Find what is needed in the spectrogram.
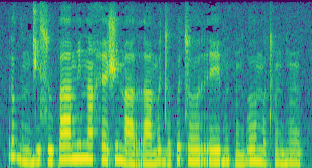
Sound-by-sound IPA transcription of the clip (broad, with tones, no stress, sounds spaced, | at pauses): ɾ ʊ˦ ɡʷ ɪ˨ n ɡ i˨ s u˨ p aː˦ m i˦ n ã˦ h ɛ˦˨ ʃ i˦ m aː˨ r aː˨ m ʊ˦ d ʊ˨ p ʊ˦ t͡s oː˦ r eː˦ b ũ˦ kʷ ũ˨ ɡ͡b oː˦ m o˨ tʰ ũ˨ m ɡ͡b ũ˨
